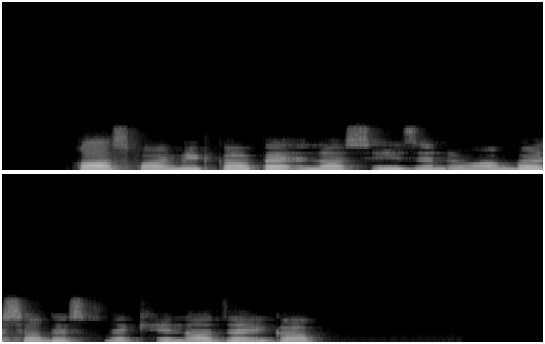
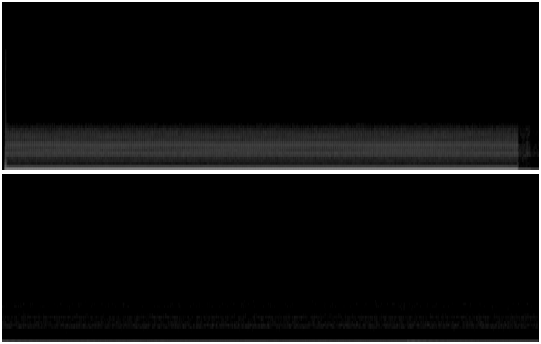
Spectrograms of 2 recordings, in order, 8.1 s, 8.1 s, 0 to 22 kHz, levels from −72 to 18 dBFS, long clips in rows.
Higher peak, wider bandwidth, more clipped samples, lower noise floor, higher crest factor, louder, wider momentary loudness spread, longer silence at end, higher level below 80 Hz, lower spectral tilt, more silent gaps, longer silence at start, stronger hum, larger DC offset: first, 0 dBFS vs -18 dBFS; about the same, 6 kHz vs 6.2 kHz; neither; first, -77 dBFS vs -49 dBFS; first, 20 dB vs 10 dB; first, -19 LUFS vs -29 LUFS; second, 10 LU vs 23 LU; first, 1.7 s vs 0 s; second, -58 dBFS vs -30 dBFS; first, -9 dB/octave vs -7.5 dB/octave; neither; first, 0.55 s vs 0 s; second, none vs 60 Hz at -35 dBFS; neither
